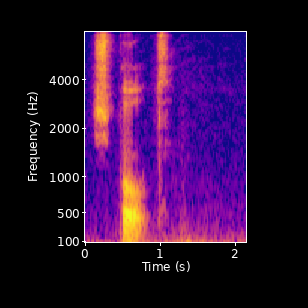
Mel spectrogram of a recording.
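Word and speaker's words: Sport: و حروف ترکیبی اس و پ که با هم دیگر یک جای میشه، مخصوصا در آغاز جمله اش تلفظ میشه. اش اش اش. مثلا شپوت شپوت شپوت یعنی سپورت.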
